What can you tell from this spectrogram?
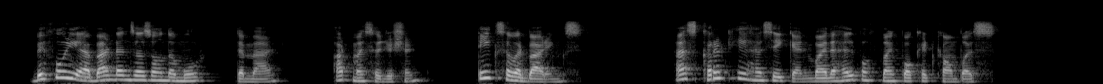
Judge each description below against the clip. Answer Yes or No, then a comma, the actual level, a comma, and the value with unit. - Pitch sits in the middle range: Yes, medium, 170 Hz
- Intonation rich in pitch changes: Yes, wide, 5.9 semitones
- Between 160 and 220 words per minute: No, average, 145 wpm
